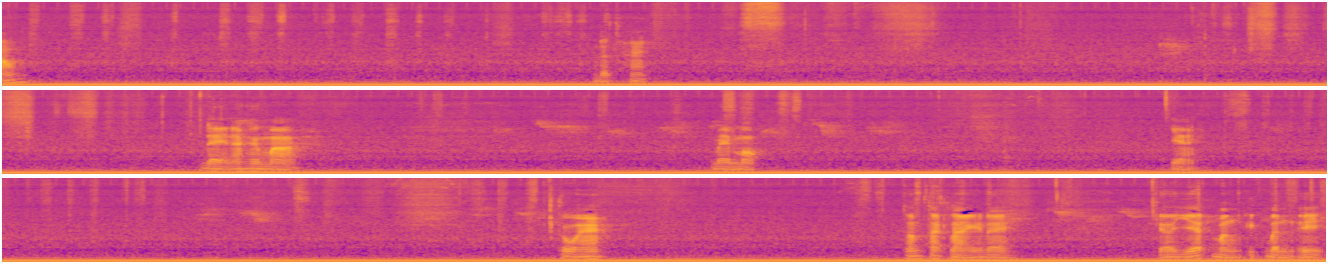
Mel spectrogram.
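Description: A marker pen scratches across paper.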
